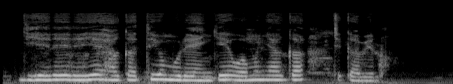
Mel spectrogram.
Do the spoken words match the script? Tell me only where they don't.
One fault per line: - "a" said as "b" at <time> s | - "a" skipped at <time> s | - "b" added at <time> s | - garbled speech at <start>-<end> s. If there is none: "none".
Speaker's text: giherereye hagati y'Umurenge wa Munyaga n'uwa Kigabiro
- "n'uwa" skipped at 3.0 s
